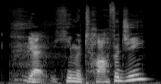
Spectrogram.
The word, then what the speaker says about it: hematophagy: Well, it's called hematophagy. So that can be either, hematophagy or hematophagy.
